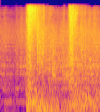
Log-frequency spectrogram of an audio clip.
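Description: A heavy explosion bursts in about half a second in, with a deep rumble carrying on and a second sharp blast about a second later, over orchestral film music.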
